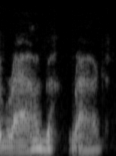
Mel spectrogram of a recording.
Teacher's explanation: You have the a, and it goes into the g, And because your tongue has to go into a certain position in order to make the g sound, the hard g sound, the rear of your tongue has to lift way up and hit the roof of your mouth. It pulls it out of the a position and shifts it into an e.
